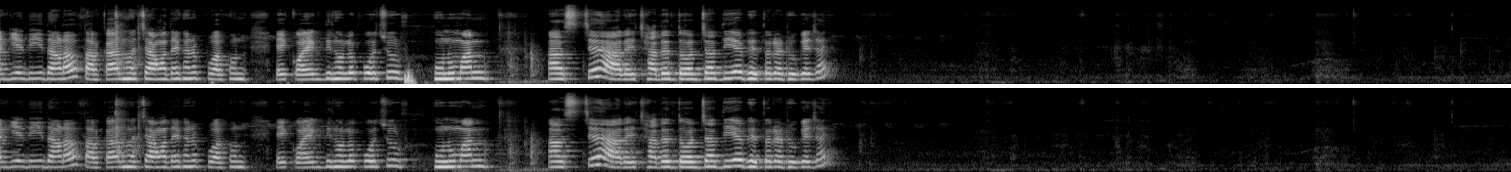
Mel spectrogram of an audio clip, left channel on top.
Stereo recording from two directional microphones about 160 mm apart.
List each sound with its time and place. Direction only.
0.0 s a woman's voice: 20° left (ahead or behind)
